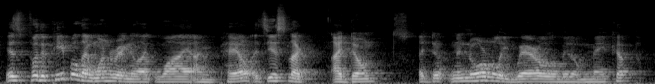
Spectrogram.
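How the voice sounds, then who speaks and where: A man's voice: mid-range voice, brisk, darkish tone. A man hosting a live coding stream, chatting casually and rambling with lots of filler words. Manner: rambling, many "like" fillers, laughs easily. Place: home room. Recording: echoey room.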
